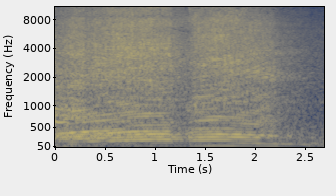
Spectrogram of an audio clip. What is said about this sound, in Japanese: ごめんなさい隣めっちゃバイクの音うるさかったですね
